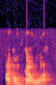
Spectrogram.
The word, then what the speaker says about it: Aconcagua: How do you pronounce that? Aconcagua.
